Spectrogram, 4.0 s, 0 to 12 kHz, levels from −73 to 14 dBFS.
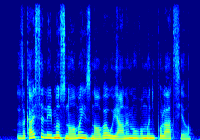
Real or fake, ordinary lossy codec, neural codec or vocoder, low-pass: fake; none; codec, 24 kHz, 0.9 kbps, WavTokenizer, medium speech release version 1; none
